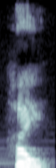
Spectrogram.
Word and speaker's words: high: HIGH हाई, बस हाई तक की आवाज़ आ रही है, उसके आगे आवाज़ नहीं आ रही, तो GH इज गॉन, इसका मतलब होता है ऊंचा।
